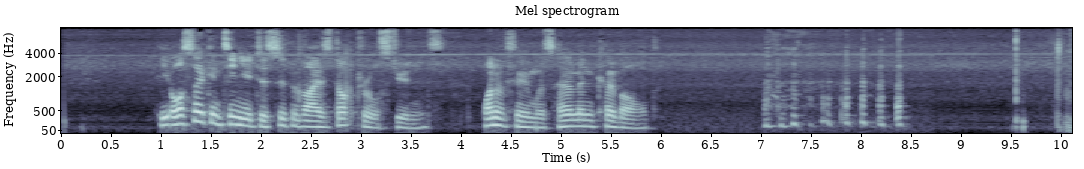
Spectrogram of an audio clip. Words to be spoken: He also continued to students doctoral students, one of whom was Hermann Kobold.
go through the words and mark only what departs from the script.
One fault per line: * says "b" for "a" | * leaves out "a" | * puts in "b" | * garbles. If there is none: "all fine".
* says "supervise" for "students"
